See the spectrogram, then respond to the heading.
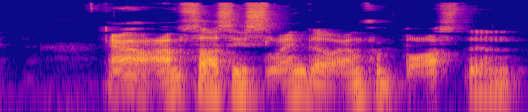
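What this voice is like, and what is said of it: Put-on Boston accent. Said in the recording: “That was a great Boston accent.”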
